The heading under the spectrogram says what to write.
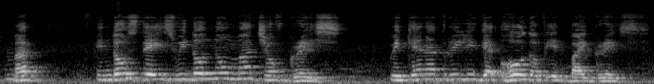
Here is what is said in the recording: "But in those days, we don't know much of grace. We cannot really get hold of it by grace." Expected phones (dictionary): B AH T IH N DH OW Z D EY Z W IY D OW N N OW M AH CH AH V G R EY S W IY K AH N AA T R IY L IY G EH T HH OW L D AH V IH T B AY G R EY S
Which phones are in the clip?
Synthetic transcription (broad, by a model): B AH T IH N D OW S D EY S W IY D OW N N OW M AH CH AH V G R EY S W IY K AH N AA T R IY L IY G EH T HH OW L D AH V IH T B AY G R EY S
